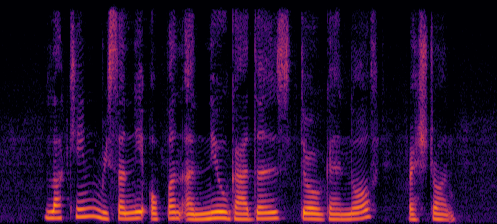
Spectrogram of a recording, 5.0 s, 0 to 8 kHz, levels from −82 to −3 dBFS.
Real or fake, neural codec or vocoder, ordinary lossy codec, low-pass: fake; codec, 16 kHz, 1 kbps, X-Codec, WavLM features, trained on Multilingual LibriSpeech; none; none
